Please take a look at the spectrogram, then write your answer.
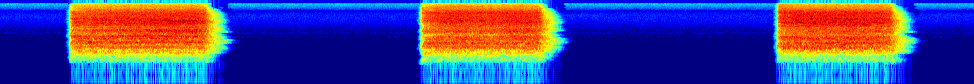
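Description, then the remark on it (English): A barn owl gives three harsh, hissing screeches at night, each lasting about a second, separated by short silences. The raspy, breathy shrieks are loud and steady, with no other sounds around them. “The barn owl looks elegant, but he doesn't sound like it. He screeches at night.”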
